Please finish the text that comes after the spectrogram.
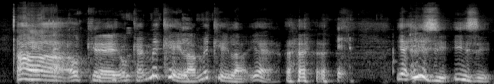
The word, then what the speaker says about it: Meckela: my podcast I have NPC women's physique athlete Michela hi Michela did I did I pronounce correct you did you know what you're the first person that actually does pronounce my name ah okay okay Michaela Michaela yeah yeah easy easy yeah it's easy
